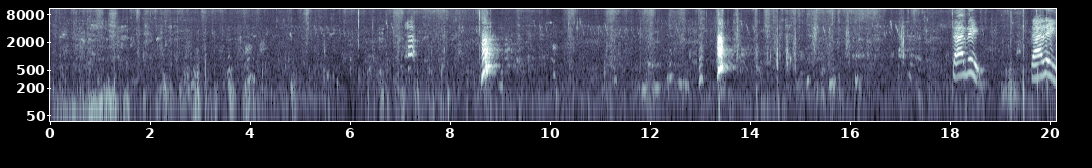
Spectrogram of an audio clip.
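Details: American Bully puppies, young enough to have no names yet, give brief high yelping whines with rising and falling tones at about 9, 13, and 18–20 seconds, amid a child's speech and household background noise.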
